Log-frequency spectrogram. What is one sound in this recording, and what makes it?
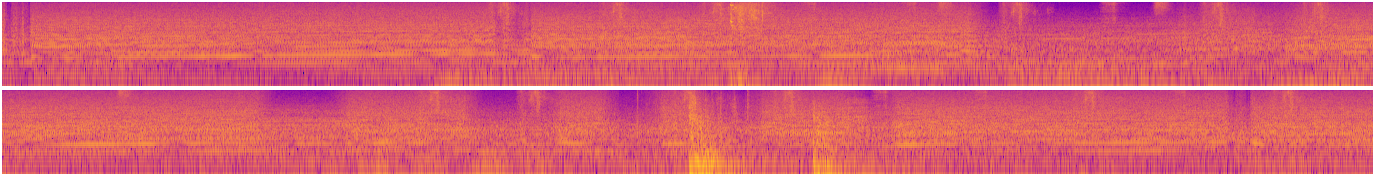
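A car engine roars loudly at high revs, its pitch rising and falling with the gear changes.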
